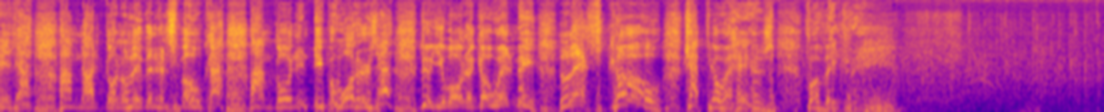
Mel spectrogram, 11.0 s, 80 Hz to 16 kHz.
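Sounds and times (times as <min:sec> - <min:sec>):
congregation clapping: 0:06.8 - 0:11.0.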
